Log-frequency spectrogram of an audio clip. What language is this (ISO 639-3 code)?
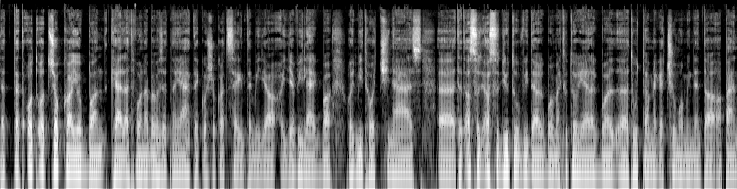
hun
